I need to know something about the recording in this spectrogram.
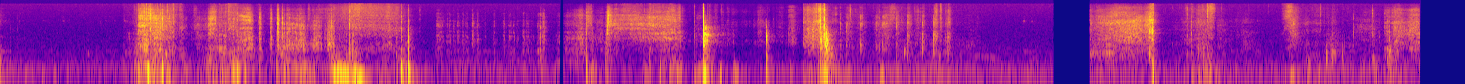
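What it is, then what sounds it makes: Thick paper pages being turned and rubbed. Thick paper pages of an open encyclopaedia are lifted and flipped by hand, then both hands rub flat across the pages with the fingertips. Quiet bursts of crisp, papery rustling and soft scraping come in waves, with a few sharp crinkles and snaps, separated by near-silent pauses.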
